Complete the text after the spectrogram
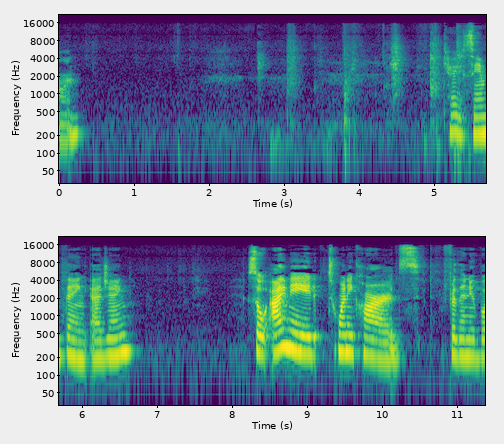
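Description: Paper rustles and slides as hands handle cards.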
